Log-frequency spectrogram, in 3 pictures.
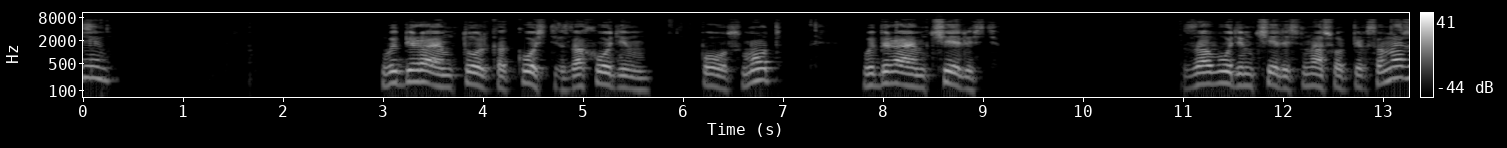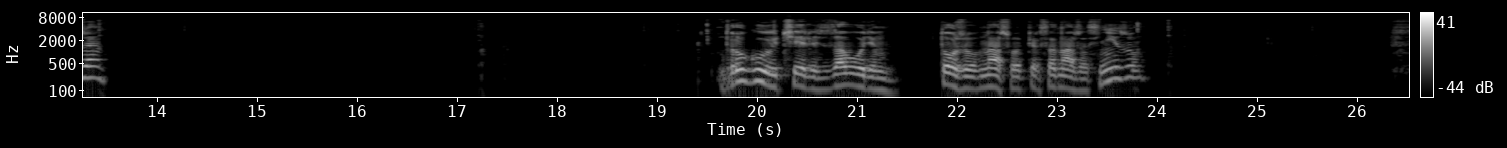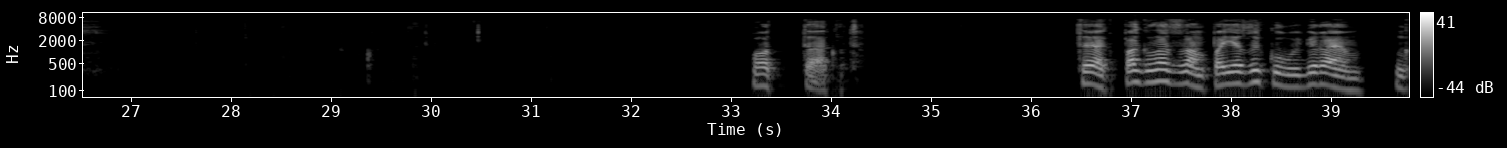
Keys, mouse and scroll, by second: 0.5-1.6 middle drag, 3.6 click, 5.1-6.2 drag, 7.3 click, 8.4-11.1 drag, 12.0-13.8 drag, 14.6-17.5 drag, 19.0 click, 20.2-24.2 drag, 25.9-28.4 drag, 29.5 shift+middle click, 31.4-34.3 drag, 38.2-39.7 drag.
